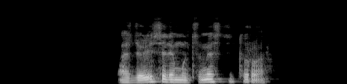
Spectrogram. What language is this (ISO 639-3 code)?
ron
